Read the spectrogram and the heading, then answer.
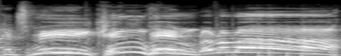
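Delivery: grandiose shouted villain voice.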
